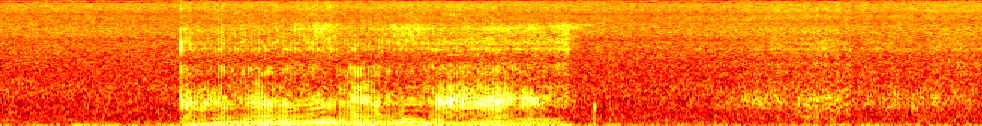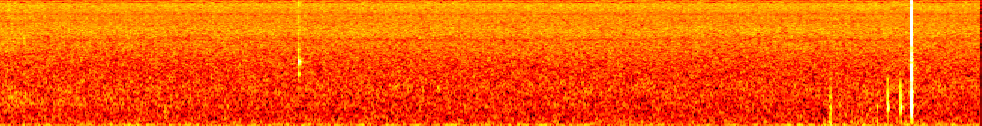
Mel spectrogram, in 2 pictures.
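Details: Sleeping Shih Tzu Laimos gives a long, vibrating, growl-like snore of about two and a half seconds, then a softer, breathy snore, then quiet room hiss broken by a couple of faint clicks.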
